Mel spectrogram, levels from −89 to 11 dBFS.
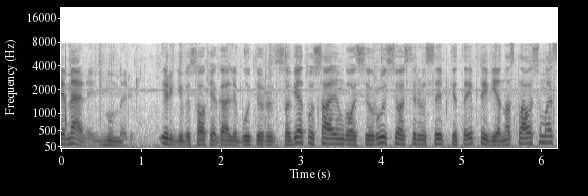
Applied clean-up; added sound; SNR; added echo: none; Rain; 17 dB; none.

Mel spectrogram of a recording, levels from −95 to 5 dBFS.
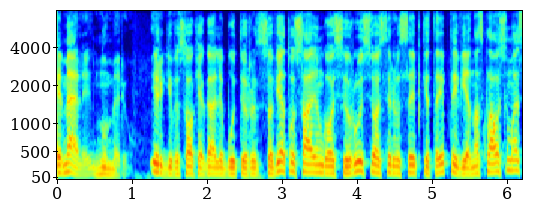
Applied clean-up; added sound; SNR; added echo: none; none; none; none.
